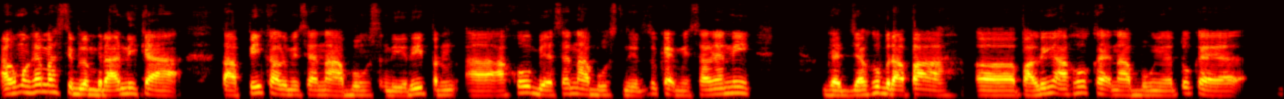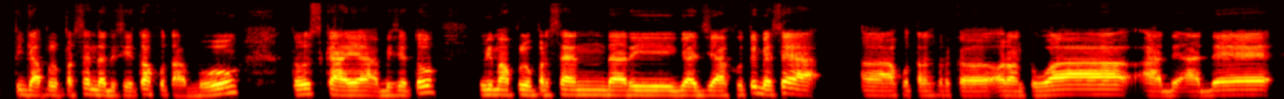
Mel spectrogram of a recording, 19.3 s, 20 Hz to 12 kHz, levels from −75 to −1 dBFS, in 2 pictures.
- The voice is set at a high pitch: No, low, 120 Hz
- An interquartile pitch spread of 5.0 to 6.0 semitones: No, average, 2.9 semitones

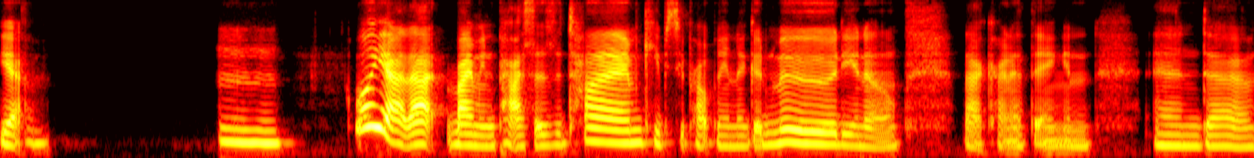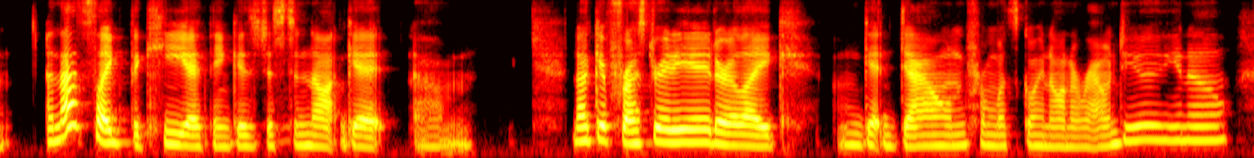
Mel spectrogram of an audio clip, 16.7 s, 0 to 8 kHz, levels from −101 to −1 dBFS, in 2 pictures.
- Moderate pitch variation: Yes, average, 4.6 semitones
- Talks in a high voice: No, medium, 175 Hz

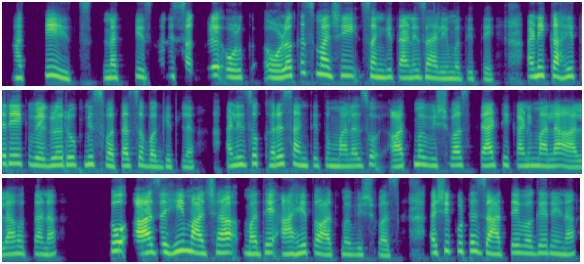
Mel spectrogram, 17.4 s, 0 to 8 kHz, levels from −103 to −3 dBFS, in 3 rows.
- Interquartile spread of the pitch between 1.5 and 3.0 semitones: No, average, 3.5 semitones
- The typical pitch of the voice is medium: No, high, 220 Hz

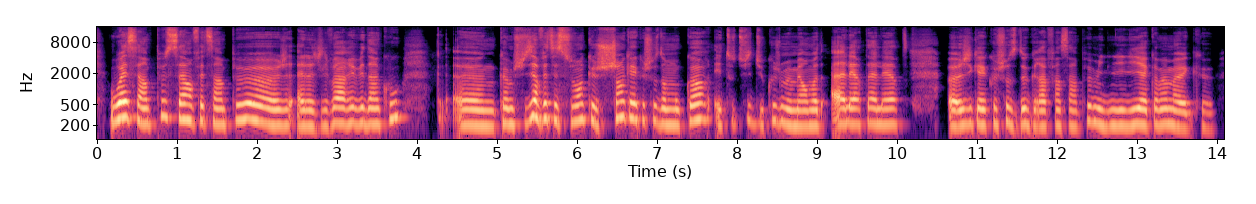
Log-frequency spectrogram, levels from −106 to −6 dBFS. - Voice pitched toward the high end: Yes, high, 210 Hz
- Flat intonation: No, average, 3.1 semitones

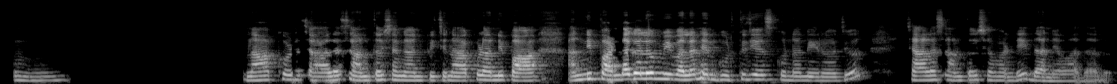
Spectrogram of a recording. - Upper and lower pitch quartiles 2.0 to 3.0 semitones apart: Yes, narrow, 2.6 semitones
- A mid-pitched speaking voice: No, high, 200 Hz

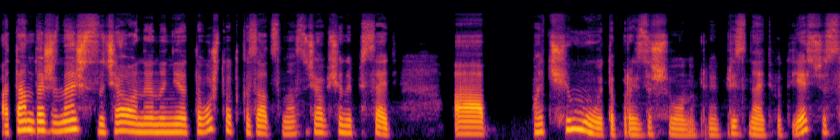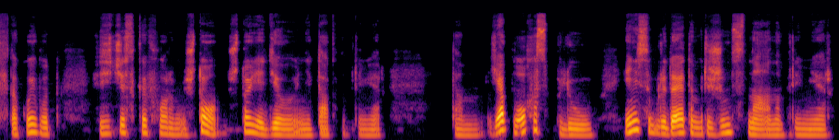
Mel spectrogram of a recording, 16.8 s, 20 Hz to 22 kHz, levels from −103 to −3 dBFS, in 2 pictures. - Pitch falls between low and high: Yes, medium, 155 Hz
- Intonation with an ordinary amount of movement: No, wide, 6.0 semitones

